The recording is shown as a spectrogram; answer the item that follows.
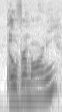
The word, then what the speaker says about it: Ilvermorny: Rowling has revealed that the name of the North American Wizarding School in the Harry Potter universe is called something I can't pronounce. Ilvermorny, I think is how it's pronounced, but many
